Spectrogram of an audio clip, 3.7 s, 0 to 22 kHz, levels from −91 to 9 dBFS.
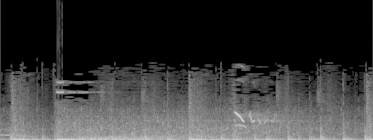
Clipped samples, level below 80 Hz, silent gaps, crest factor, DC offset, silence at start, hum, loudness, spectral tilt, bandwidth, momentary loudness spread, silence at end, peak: under 0.1%; -18 dBFS; none; 14 dB; under 0.1%; 0 s; none; -16 LUFS; -5 dB/octave; 12.5 kHz; 7 LU; 0 s; 0 dBFS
